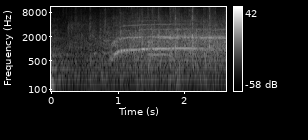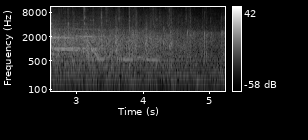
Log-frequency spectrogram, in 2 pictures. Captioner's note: audience clapping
